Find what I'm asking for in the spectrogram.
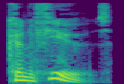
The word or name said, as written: confuse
